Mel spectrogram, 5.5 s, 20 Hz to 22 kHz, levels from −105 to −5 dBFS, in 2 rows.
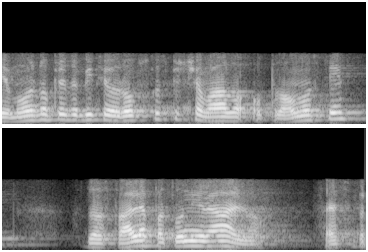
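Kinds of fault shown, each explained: G.726 ADPCM: the speech is coded as coarse differences from an adaptive prediction. The harsh, rasping hiss that rises and falls with the speech level points to 24 kbit/s coding. The line band runs roughly 250 Hz to 3.5 kHz, with nothing above 3.9 kHz.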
